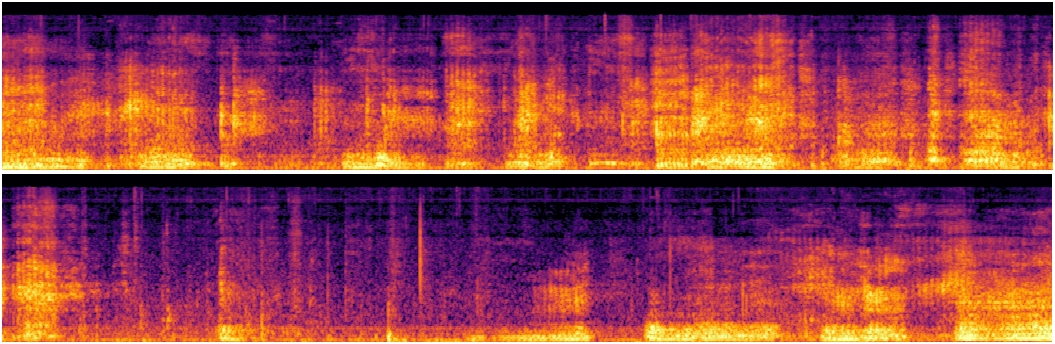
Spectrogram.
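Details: A mini pocket beagle puppy and an English springer spaniel puppy growl playfully at each other in low, rumbling bursts while playing.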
